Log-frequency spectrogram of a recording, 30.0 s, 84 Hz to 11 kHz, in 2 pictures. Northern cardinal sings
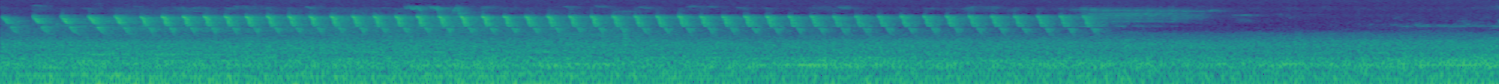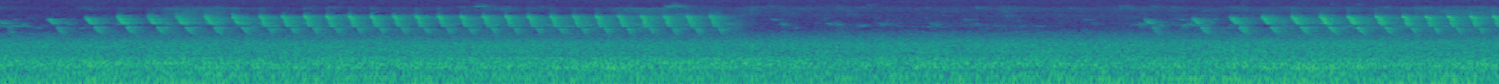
15.0 23.4, 26.4 29.9

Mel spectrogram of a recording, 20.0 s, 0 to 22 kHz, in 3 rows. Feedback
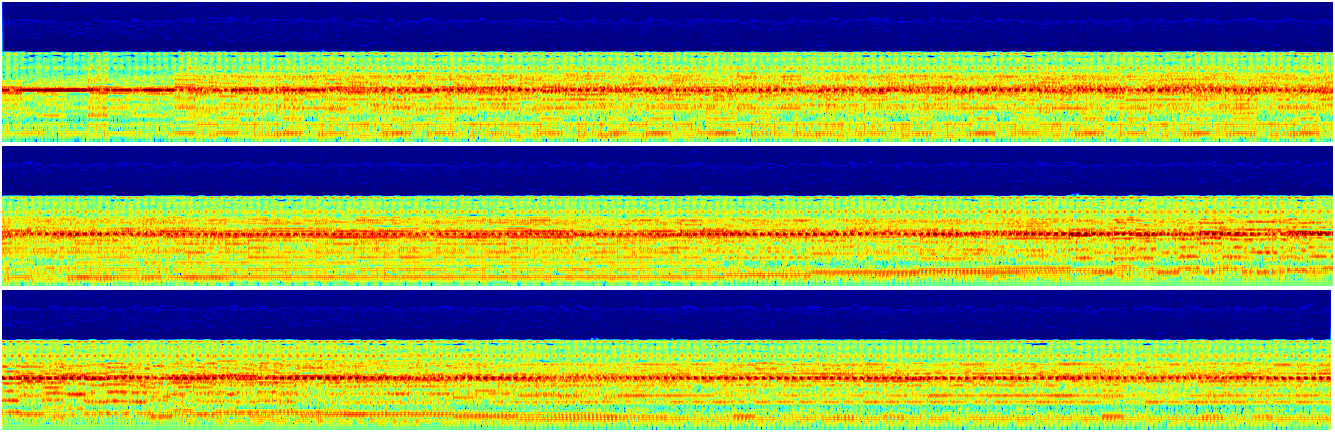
0.0 13.0

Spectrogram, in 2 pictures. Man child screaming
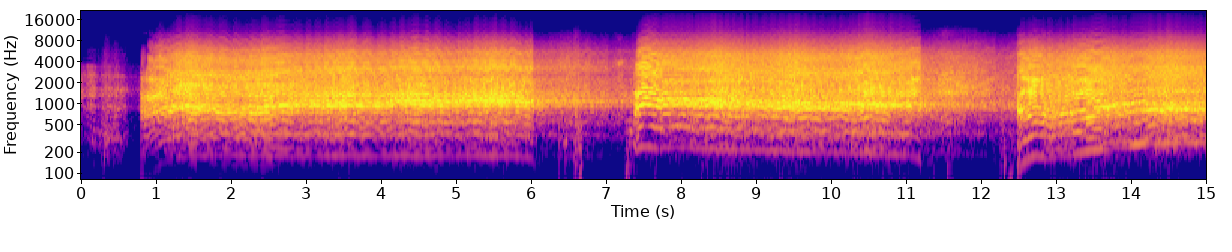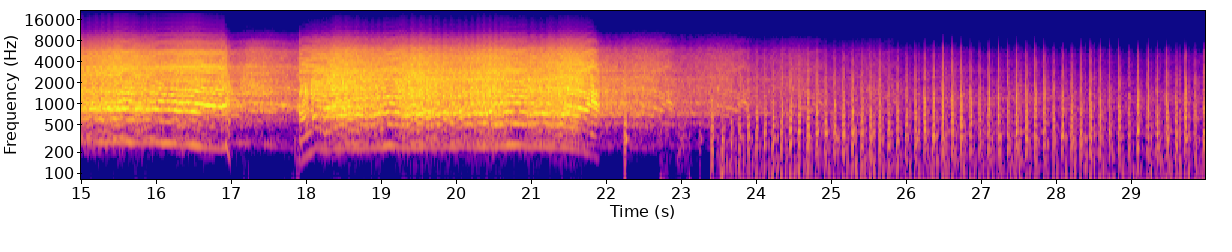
0.8 6.1, 7.4 11.2, 12.5 17.0

